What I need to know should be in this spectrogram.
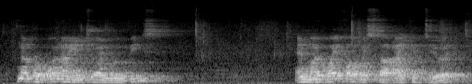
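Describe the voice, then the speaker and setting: A man speaks at very even loudness amid noticeable background noise and audible room echo. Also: moderate pace. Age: 60s. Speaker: radio host and actor. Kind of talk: speech at an event.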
